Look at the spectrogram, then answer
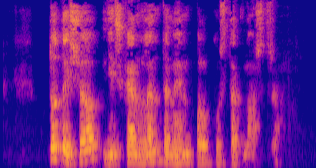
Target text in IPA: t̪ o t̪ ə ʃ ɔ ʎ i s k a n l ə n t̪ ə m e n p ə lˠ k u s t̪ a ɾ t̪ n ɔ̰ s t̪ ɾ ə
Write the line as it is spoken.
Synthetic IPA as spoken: t̪ o t̪ ə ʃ ɔ ʎ i s k a n l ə n t̪ ə m e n p ə lˠ k u s t̪ a t̪ n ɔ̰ s t̪ ɾ ə

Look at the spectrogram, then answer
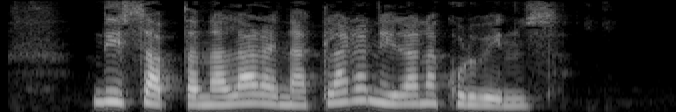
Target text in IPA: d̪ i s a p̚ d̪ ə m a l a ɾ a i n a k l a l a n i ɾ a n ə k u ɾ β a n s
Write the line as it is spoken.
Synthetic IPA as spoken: d̪ i s a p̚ t̪ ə n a l a ɾ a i n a k l a ɾ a n i ɾ a n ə k u ɾ β i n s

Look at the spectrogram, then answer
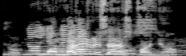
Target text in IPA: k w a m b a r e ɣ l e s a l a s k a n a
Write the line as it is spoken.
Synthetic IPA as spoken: k w a m b a r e ɣ ɾ e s a ɾ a s p a ɲ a

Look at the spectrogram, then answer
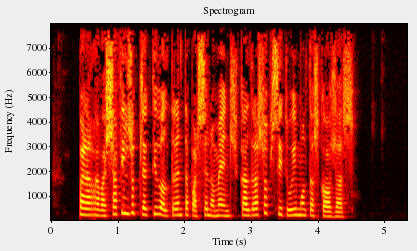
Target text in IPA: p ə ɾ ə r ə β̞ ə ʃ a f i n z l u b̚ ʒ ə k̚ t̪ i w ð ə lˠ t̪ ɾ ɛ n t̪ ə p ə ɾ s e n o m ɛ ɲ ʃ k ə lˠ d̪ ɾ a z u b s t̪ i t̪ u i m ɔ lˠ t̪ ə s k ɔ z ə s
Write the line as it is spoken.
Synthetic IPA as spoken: p ə ɾ ə r ə β̞ ə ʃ a f i n z l u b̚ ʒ ə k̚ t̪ i w ð ə lˠ t̪ ɾ ɛ n t̪ ə p ə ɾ s e n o m ɛ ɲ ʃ k ə lˠ d̪ ɾ a s u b s t̪ i t̪ u i m ɔ lˠ t̪ ə s k ɔ z ə s

